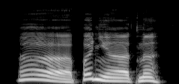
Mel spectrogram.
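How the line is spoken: Laughing. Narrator (Russian): Тетя рассмеялась

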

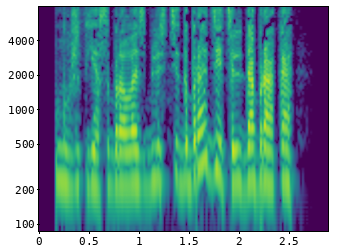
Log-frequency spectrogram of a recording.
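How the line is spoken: Hissed. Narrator (Russian): зашипела я

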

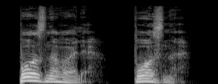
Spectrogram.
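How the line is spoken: Breathless exhale. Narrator (Russian): выдохнул

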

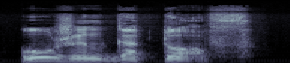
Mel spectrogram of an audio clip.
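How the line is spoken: Toothless mumble, turned aside. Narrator (Russian): Полуотвернувшись, прошамкала в сторону

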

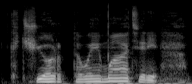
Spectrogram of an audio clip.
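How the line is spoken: Mutter. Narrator (Russian): пробормотал и Джонни

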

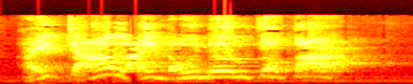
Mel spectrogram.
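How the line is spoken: Roaring angry shout. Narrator (Vietnamese): Sự diện quái ma dục rống lên một tiếng, quát

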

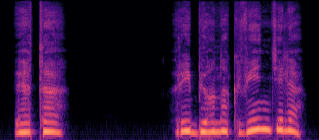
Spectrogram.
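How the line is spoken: Whispered. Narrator (Russian): прошептала она

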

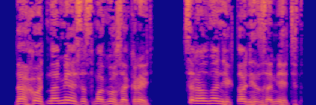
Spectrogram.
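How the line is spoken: Laughing gnome. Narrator (Russian): хохотнул гном

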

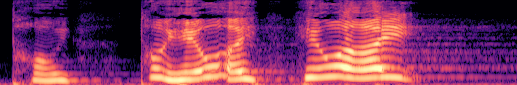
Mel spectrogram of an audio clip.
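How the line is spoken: Woman shouting. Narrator (Vietnamese): có một bà hét lên

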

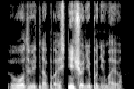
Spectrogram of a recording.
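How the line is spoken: Muttering. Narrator (Russian): бормотал он

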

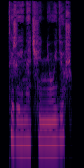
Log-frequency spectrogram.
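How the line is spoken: Tired sigh. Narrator (Russian): Устало вздохнула

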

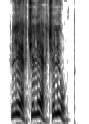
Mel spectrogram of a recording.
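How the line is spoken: Startled squeal. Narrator (Russian): взвизгнула Злата от неожиданности

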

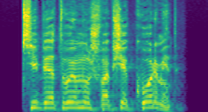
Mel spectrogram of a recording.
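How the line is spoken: Very irritated. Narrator (Russian): Это прозвучало очень раздраженно

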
